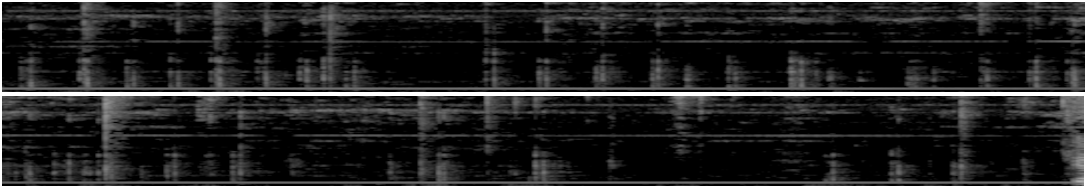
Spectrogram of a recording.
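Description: Small irregular clicks and taps of a toothpick stirring glue slime in a plastic container, over a steady faint single-pitched hum.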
